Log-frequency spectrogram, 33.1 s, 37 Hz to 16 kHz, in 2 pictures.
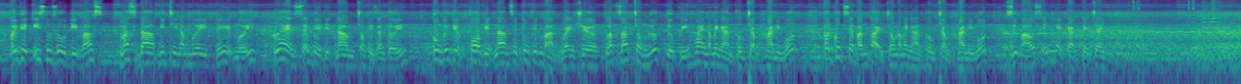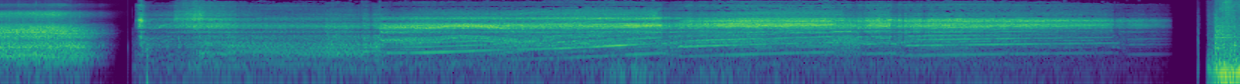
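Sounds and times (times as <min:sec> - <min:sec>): car engine accelerating: 0:01.4 - 0:32.2
tyre squeal: 0:15.9 - 0:16.5.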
